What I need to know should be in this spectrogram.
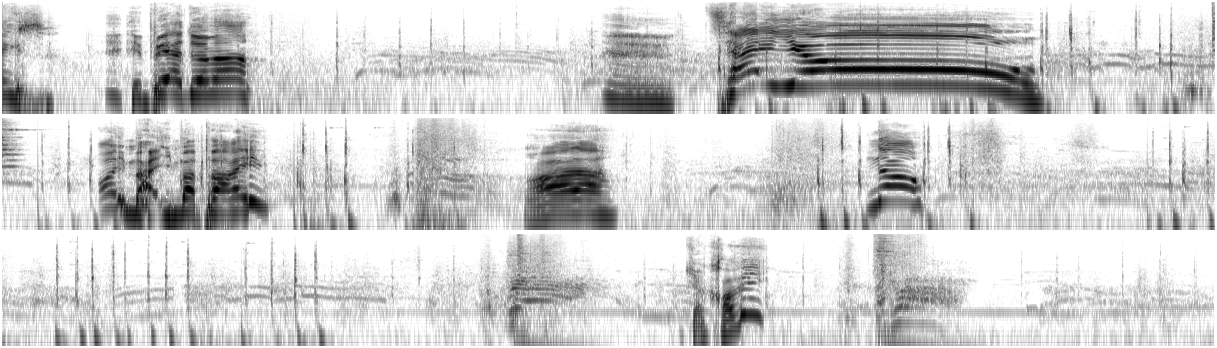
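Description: A young man speaks with animation, close into a microphone.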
